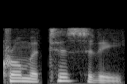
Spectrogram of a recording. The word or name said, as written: chromaticity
